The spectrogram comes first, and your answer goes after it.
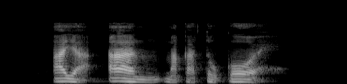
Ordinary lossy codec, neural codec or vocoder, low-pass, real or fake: MP3, 64 kbps; none; 7.2 kHz; real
